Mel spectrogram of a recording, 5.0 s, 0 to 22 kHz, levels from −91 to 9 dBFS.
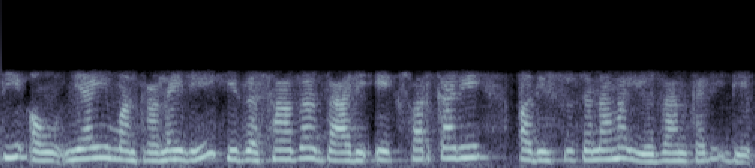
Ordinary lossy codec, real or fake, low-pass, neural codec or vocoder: Opus, 16 kbps; fake; 3.6 kHz; codec, 44.1 kHz, 7.8 kbps, DAC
